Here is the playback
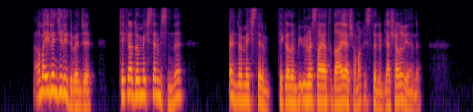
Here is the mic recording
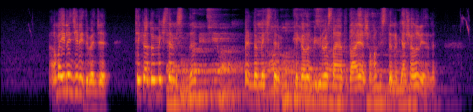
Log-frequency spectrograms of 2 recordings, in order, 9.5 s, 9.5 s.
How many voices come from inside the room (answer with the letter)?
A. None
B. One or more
B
